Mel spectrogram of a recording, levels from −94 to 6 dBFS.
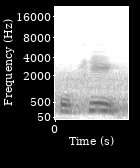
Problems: constant background noise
